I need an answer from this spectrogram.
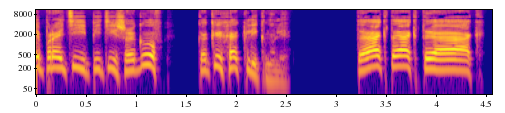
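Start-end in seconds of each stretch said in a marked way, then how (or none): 3.2-4.5 loud, raised, gloating taunt; mocking. A narrator's reading. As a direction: jeer at people you have just caught. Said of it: "раздался насмешливый, знакомый до отвращения голос". (громко и насмешливо)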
